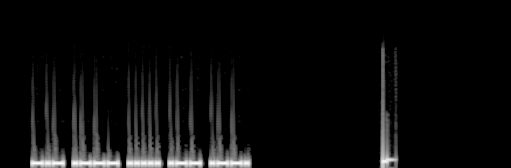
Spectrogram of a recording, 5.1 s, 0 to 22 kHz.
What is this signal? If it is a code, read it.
Morse code, heard as a keyed tone, about 36 wpm, 700 Hz. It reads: KJ5WP
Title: USA Call Signs - 5 Characters - 4x Character Spacing - 35wpm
